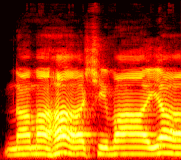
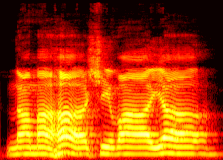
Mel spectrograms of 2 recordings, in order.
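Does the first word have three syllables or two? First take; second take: three; three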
